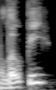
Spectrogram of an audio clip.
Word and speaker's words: Lope: The local boy's name is Lope, which he insists on pronouncing Lopi.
